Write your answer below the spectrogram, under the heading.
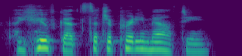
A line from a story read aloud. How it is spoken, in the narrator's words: snarling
